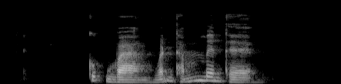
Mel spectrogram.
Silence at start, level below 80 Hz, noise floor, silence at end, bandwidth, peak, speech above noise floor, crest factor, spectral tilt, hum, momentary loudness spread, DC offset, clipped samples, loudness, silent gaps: 0.9 s; -70 dBFS; -84 dBFS; 0.85 s; 11.5 kHz; -6 dBFS; 57 dB; 22 dB; -6 dB/octave; none; 12 LU; under 0.1%; under 0.1%; -28 LUFS; none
